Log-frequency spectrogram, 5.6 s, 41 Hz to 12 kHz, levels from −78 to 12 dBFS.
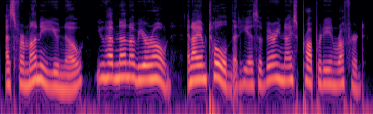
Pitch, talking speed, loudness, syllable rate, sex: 200 Hz, 255 wpm, -17 LUFS, 5.8 syllables/s, female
